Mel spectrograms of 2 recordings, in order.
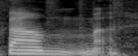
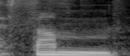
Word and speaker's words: thumb: so the pronunciation here do you say the b at the end of this word no i actually only pronounce the m the thumb the thumb yeah you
